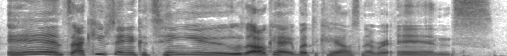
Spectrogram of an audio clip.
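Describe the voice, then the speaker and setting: A woman's voice: fairly high pitch, sing-song, normal speed, a bit bright, no room sound. A woman co-hosting a podcast in casual chat, blunt and teasing, with slangy phrasing. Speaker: podcast co-host.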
